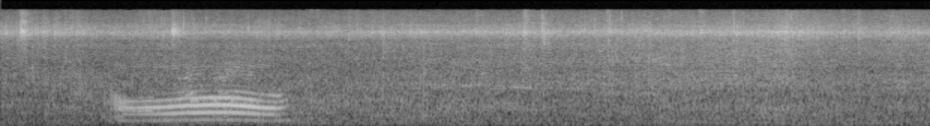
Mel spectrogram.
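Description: Large pot of water at a rolling boil, a steady wash of noise, with a long drawn-out "oh" from a voice about a second in.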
